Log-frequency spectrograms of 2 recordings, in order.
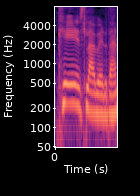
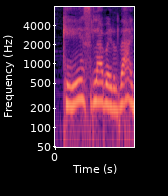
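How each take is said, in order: First: The question sounds mocking and dismissive. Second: The question sounds earnest and desperate. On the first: The asker doubts anyone can know the truth. "era una pregunta mmm, eh, irónica" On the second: The asker sincerely needs to know the truth. "Era una pregunta de verdad desde lo más profundo de su corazón, en su desesperación"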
